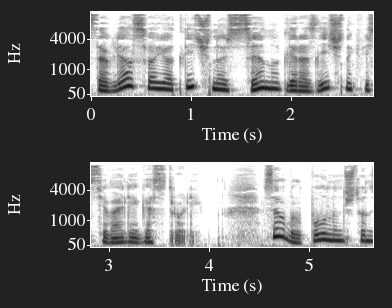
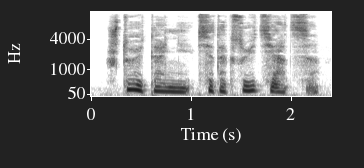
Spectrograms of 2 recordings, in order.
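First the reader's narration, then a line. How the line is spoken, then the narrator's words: Whispered question. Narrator (Russian): шепотом спросил Сан Саныч у Надежды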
